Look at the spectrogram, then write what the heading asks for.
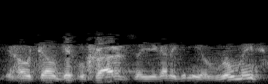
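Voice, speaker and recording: An actor playing a streetwise death-row convict who talks in tough slang, in old radio drama style. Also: male voice, low voice, animated, quick pace. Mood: scheming. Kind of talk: 1940s radio acting. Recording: tinny hissy old radio broadcast.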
